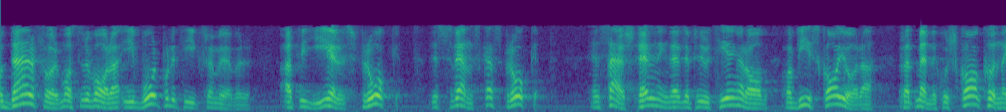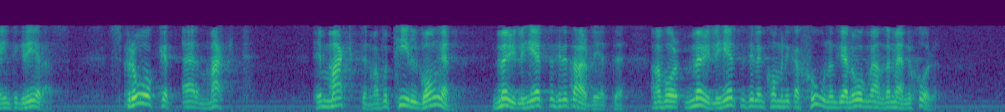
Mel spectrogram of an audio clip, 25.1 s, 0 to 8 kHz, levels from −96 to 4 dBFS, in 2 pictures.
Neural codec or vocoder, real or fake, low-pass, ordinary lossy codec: none; real; 7.2 kHz; AAC, 16 kbps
